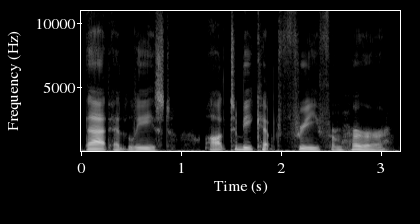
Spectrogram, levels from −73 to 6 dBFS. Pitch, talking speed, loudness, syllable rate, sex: 110 Hz, 190 wpm, -23 LUFS, 3.6 syllables/s, male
